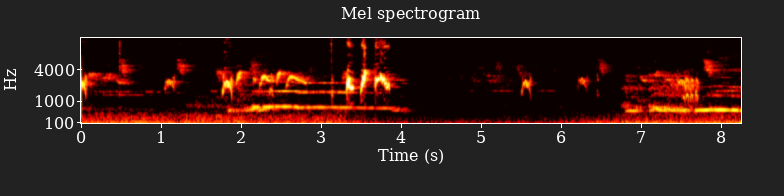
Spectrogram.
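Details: Morning singing of a red-whiskered bulbul used as a lure to call wild birds: warbled phrases building to a loud run of quick notes, a steady low whistled tone beneath, then near silence and scattered chirps.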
